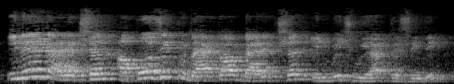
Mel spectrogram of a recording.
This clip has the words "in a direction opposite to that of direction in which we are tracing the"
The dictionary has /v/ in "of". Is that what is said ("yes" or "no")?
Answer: no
